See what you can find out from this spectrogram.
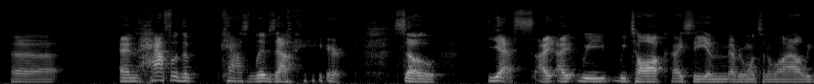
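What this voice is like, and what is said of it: New Jersey accent. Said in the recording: “I live out in New Jersey, about 25 minutes into Jersey. And you can probably tell from my accent.”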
